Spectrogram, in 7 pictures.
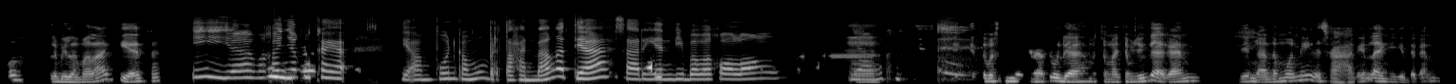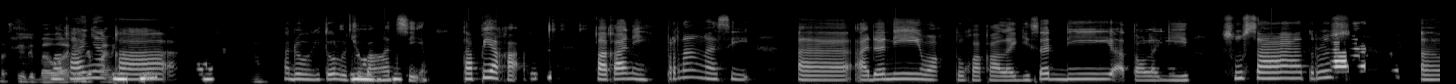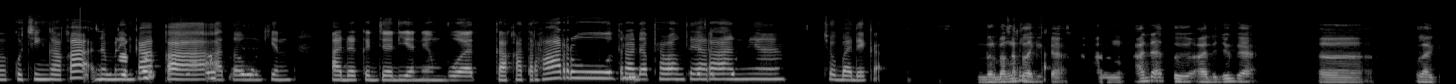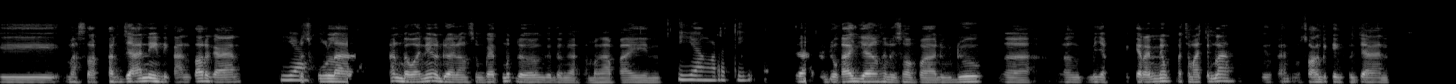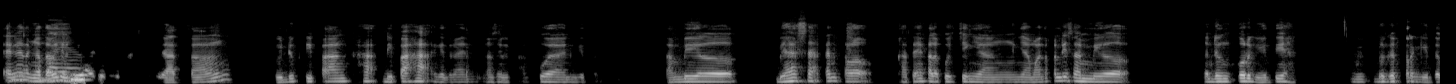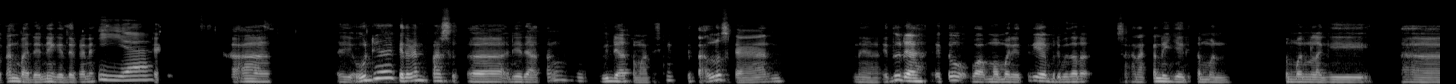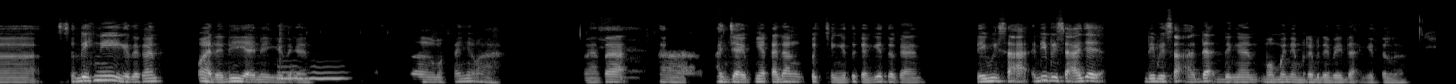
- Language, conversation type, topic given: Indonesian, unstructured, Apa hal yang paling menyenangkan dari memelihara hewan?
- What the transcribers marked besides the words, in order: background speech; other background noise; distorted speech; laughing while speaking: "Nyangkut"; static; tapping; in English: "bad mood"; "ngedengkur" said as "ngedungkur"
